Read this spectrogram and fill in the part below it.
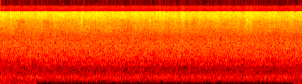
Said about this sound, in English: I feel the soft patter of water on my head. I look up at the small holes that project the only light I can see. Water is coming through, raining on me.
